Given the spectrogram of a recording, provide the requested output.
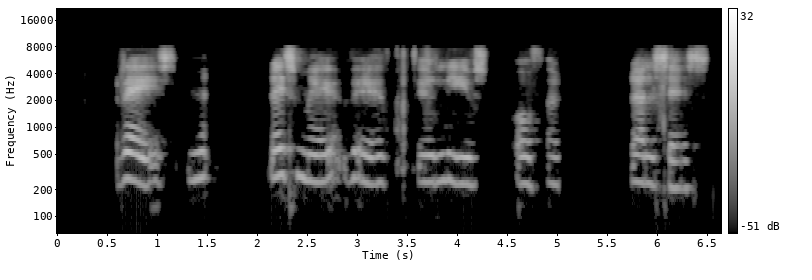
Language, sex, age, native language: Icelandic, female, 12, Icelandic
